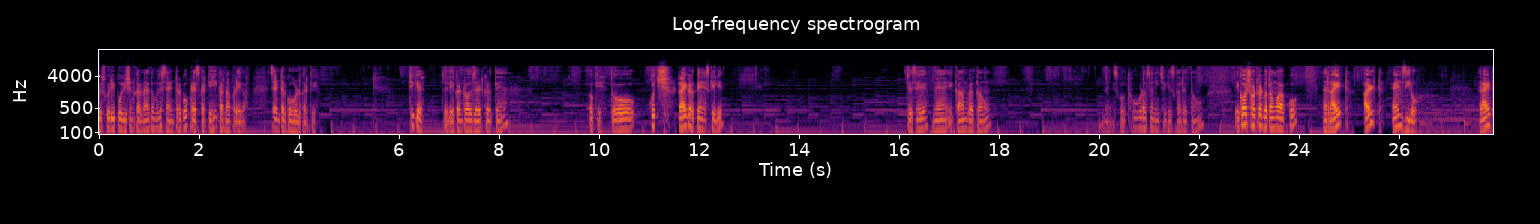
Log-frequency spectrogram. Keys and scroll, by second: 6.5 a, 6.9 ctrl+z, 7.1 ctrl+z, 7.5 ctrl+z, 7.8 ctrl+z, 8.2 ctrl+z, 21.8 v, 25.8 v, 26.7 ctrl+alt+0.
